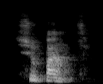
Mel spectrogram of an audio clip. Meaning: loft, attic
- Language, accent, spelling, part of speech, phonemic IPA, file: French, Canada, soupente, noun, /su.pɑ̃t/, LL-Q150 (fra)-soupente.wav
